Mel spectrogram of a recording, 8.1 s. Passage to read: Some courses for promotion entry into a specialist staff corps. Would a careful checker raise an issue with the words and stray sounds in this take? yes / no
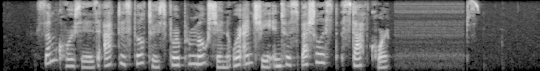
yes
